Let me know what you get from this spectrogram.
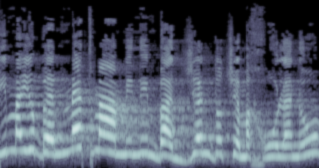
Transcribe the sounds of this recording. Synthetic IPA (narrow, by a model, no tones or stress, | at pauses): imajubeːmet̪maaminimbead͡ʒend̪ot̪ʃemaχʁulanu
